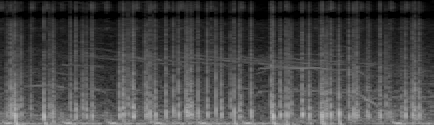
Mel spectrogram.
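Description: Firework rockets whistle and whizz through the air.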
